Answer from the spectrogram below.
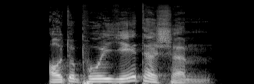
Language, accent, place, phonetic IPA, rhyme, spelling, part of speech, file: German, Germany, Berlin, [aʊ̯topɔɪ̯ˈeːtɪʃm̩], -eːtɪʃm̩, autopoietischem, adjective, De-autopoietischem.ogg
- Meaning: strong dative masculine/neuter singular of autopoietisch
